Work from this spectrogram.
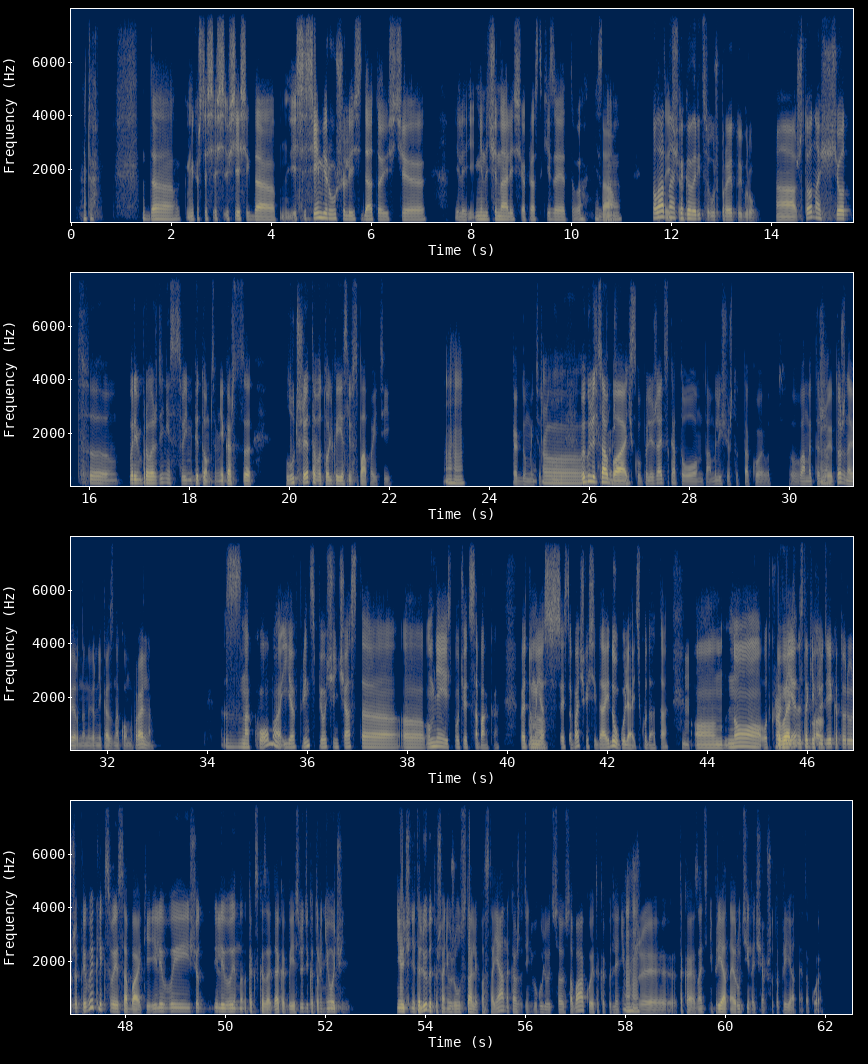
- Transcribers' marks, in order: other background noise
- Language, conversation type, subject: Russian, unstructured, Какие простые способы расслабиться вы знаете и используете?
